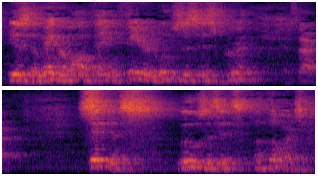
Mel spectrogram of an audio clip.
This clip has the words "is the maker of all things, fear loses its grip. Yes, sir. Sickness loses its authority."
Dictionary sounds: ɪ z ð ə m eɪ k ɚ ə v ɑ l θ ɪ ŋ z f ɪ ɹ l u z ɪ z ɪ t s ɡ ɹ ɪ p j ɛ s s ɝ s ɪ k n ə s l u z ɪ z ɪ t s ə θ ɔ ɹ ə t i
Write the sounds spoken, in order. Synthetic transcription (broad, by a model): ɪ z ð ə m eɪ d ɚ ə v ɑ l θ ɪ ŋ f ɪ ɹ l u z ɪ z ɪ t s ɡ ɹ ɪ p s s s ɪ k n ə s l u z ɪ z ɪ t s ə θ ɔ ɹ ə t i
